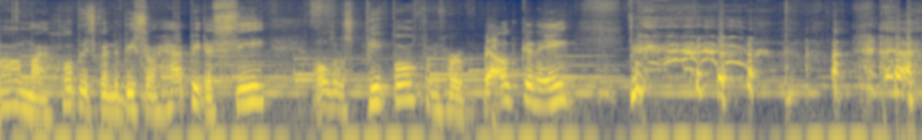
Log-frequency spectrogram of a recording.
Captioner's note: laughs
